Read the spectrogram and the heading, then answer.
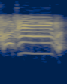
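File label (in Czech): Czech on fire, mood medium; War Thunder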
